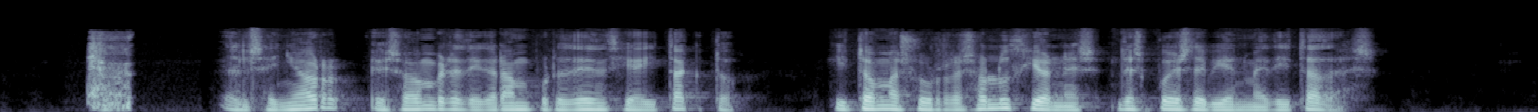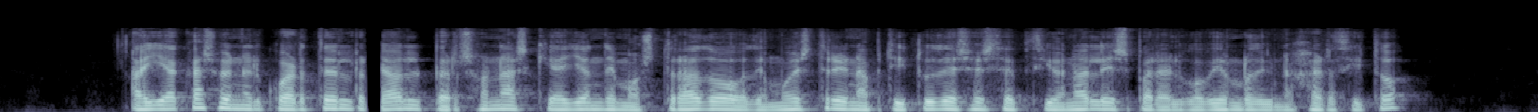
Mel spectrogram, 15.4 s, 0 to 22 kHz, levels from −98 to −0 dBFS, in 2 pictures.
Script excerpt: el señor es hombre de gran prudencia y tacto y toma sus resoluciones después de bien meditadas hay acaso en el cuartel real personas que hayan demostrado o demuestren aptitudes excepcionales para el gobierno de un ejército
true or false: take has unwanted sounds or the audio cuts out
true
